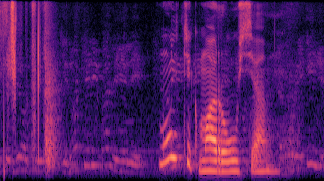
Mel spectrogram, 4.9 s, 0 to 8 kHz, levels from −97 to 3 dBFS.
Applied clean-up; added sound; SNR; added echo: none; none; none; none.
